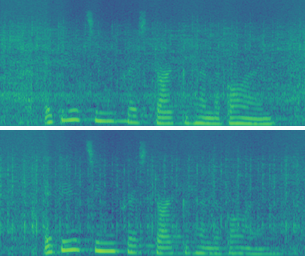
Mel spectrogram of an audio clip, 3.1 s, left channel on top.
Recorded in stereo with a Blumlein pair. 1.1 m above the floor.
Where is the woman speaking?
15° right, 2.5 m; by 2.8 s 30° left, 1.8 m.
